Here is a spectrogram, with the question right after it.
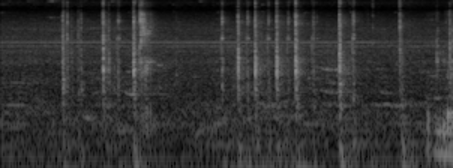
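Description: Computer keyboard being typed on in irregular bursts of sharp clicks while someone enters table formulas, fairly close, with faint low background noise.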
